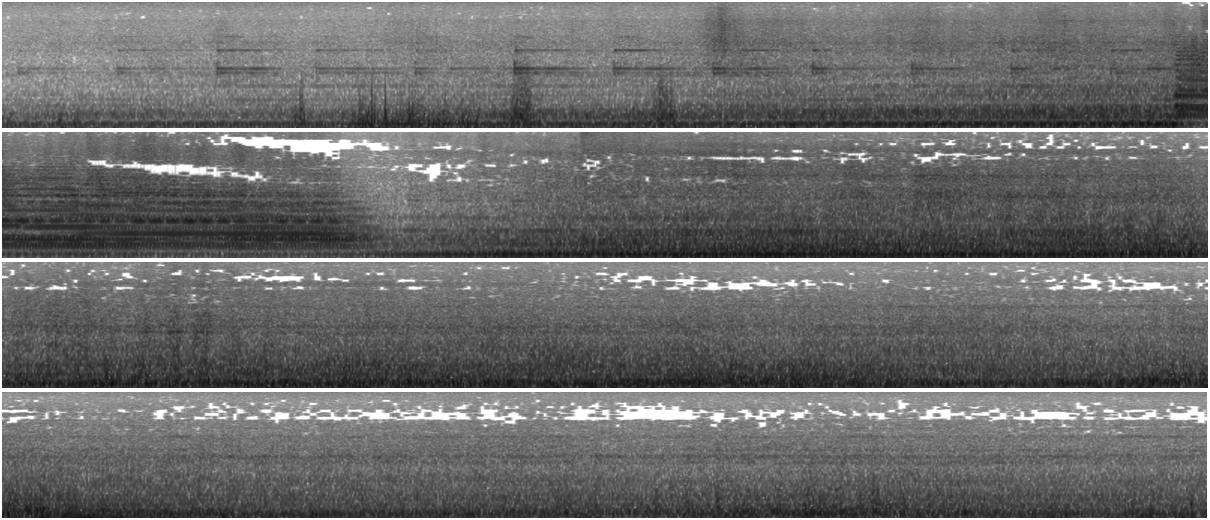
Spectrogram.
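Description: Freight train's diesel locomotives approaching with their engines running, then one locomotive horn blast about eight seconds in, lasting about two and a half seconds. After it the locomotives pass and the freight cars roll by with a steady rumble of wheels on rail.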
